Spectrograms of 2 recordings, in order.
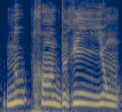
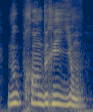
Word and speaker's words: prendrions: il prendrait elle prendrait on prendrait nous attention nous prendrions on doit prononcer lui nous prendrions si vous ne prononcez pas le ici vous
